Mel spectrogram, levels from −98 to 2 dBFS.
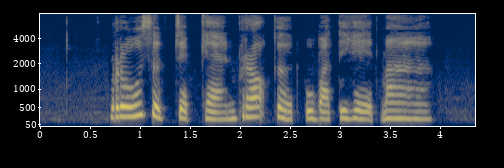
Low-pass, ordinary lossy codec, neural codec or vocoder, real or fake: none; none; codec, 16 kHz, 4 kbps, FreqCodec, larger model; fake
